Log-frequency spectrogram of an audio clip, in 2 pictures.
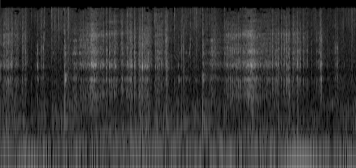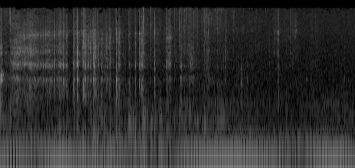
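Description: A large, dry, solid pink bar of soap held in the hand is shaved with a utility knife blade into fine curls. Many quick, crisp scraping strokes and light crackles follow one another, with a thin high-pitched edge over a low background rumble.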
